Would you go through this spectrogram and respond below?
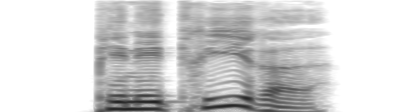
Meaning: inflection of penetrieren: 1. first-person singular present 2. first/third-person singular subjunctive I 3. singular imperative
- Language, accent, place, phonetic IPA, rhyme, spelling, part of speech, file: German, Germany, Berlin, [peneˈtʁiːʁə], -iːʁə, penetriere, verb, De-penetriere.ogg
